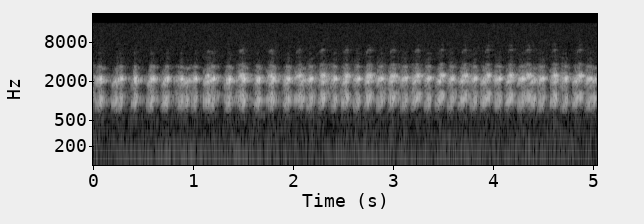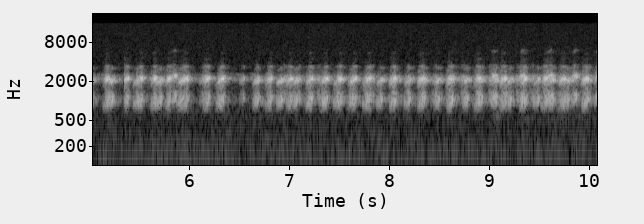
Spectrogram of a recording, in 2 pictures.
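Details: Several tree frogs singing together by night at a forest pond, north-east Italy, mid-April; fast rattling croaks overlap into a continuous pulsing chorus, with a short lull around the middle before resuming at full strength.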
